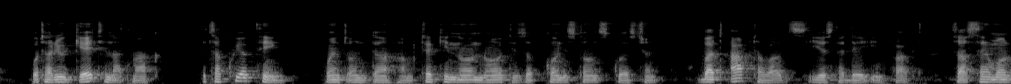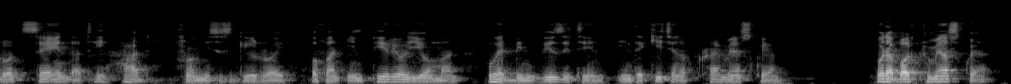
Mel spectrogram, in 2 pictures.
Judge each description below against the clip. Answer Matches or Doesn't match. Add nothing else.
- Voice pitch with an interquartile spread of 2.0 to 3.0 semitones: Matches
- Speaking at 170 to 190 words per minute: Doesn't match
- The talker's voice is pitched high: Doesn't match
